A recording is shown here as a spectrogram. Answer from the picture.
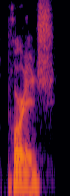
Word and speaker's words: Portage: always say Portage but yeah it's Portage someone said it's supposed to be like porridge just think of porridge so now I say Portage Portage la Prairie I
